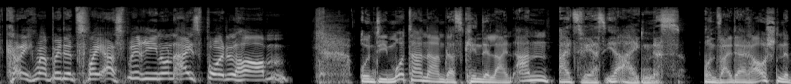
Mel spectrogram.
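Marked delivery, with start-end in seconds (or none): 0.0-2.9 much higher, whining in pain; whiny high husband. Acted. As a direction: squeal it like a hurt husband. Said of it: "ihr Mann sprach".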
